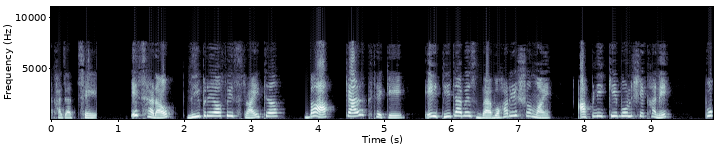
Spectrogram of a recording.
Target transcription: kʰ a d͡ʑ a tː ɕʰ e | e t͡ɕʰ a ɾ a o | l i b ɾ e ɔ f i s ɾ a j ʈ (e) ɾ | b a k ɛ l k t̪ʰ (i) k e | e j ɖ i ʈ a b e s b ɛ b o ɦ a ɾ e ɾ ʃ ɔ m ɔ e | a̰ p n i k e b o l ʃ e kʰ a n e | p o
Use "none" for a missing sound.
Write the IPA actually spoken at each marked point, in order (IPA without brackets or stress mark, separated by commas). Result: a, e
